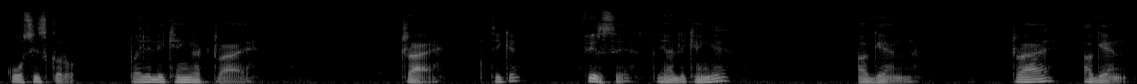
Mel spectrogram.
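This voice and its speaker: A man hosting his own channel, teaching spoken English in a slow, deliberate way, repeating each phrase and often checking in with "okay". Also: fairly low pitch, mellow.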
